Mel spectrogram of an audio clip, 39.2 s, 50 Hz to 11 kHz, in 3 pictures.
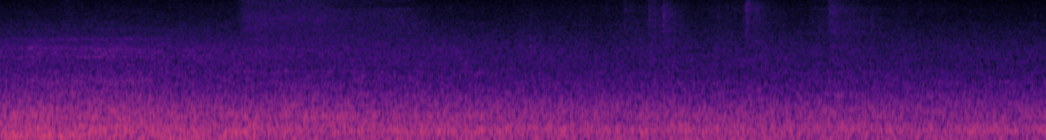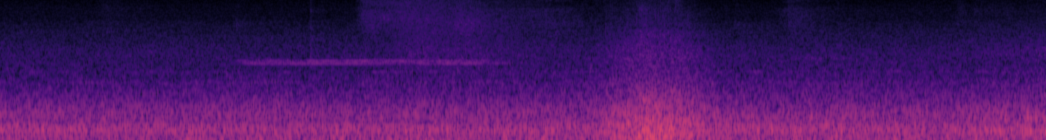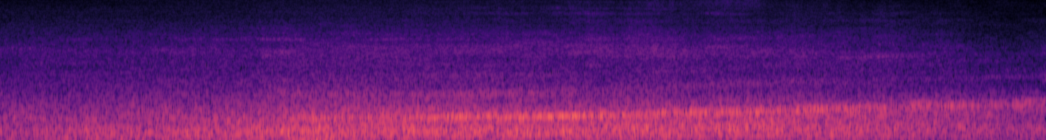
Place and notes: Anderlecht, Belgium - Underground in Jacque Brel metro station; train and music
Brussels Metro stations play music (usually very bland). It's a unique characteristic of the system. It's always there, although often not easy to hear when drowned out by trains, people and escalator noise. But when they all stop it is quietly clear.
15 October, 15:45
